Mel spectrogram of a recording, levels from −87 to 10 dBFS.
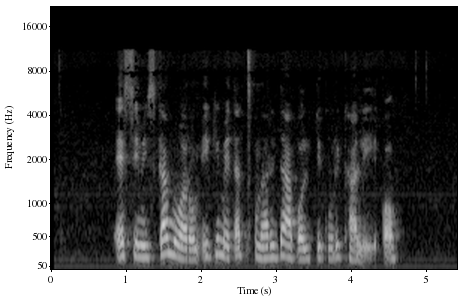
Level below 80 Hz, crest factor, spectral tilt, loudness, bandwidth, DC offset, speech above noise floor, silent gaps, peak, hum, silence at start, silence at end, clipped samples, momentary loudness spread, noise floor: -62 dBFS; 18 dB; -6 dB/octave; -23 LUFS; 11.5 kHz; under 0.1%; 40 dB; none; -6 dBFS; none; 0.85 s; 0.8 s; under 0.1%; 9 LU; -62 dBFS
